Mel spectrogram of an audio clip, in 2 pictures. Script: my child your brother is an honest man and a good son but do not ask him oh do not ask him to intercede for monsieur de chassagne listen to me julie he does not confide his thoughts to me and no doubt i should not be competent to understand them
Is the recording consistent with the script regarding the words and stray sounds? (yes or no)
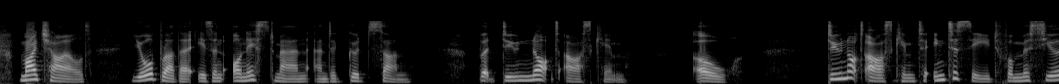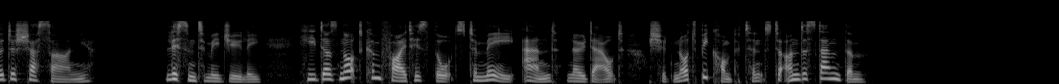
no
